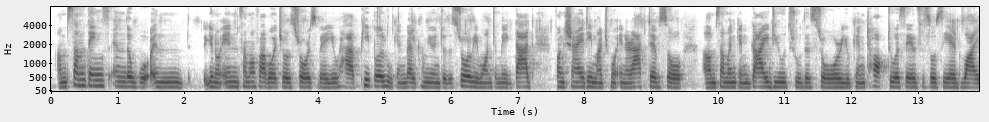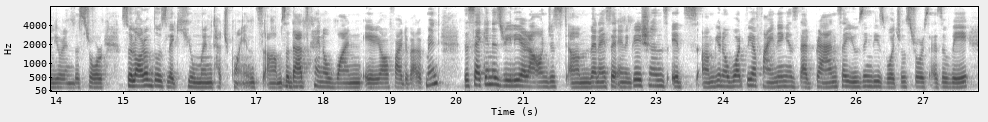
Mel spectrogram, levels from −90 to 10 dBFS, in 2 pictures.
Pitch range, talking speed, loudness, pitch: 155-175 Hz, 225 wpm, -24 LUFS, 165 Hz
